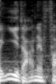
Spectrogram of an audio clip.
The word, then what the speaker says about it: 逸达: 今天这期节目我们就说这两款车，哎，没错，长安逸达，对，就是那个逸达那发音啊，但不是那口香糖那俩字儿。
